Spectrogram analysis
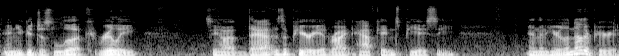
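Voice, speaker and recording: Male music theory teacher, low gravelly voice, patient step-by-step explainer. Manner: patient, step-by-step, counts bars aloud. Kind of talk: recorded lesson explaining a score.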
